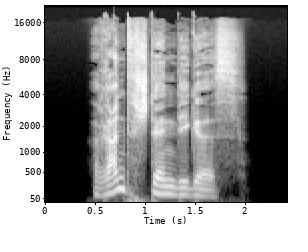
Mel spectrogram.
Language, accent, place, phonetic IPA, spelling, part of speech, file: German, Germany, Berlin, [ˈʁantˌʃtɛndɪɡəs], randständiges, adjective, De-randständiges.ogg
- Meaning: strong/mixed nominative/accusative neuter singular of randständig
